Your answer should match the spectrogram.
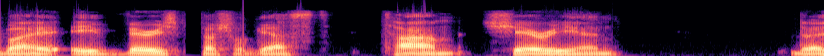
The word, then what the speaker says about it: Tom Cheriyan: I'm joined by a very special guest, Tom Sherion. Did I say it right? You did. Okay, beautiful. Apparently, I've been mispronouncing it for the last four years, and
